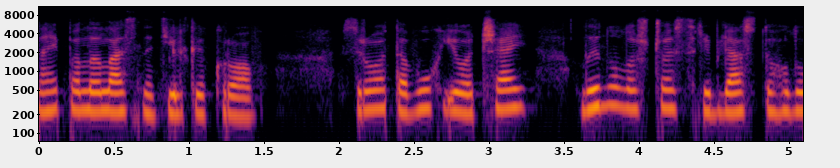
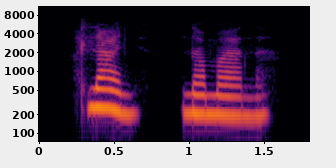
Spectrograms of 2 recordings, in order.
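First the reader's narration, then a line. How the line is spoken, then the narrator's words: Whisper. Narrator (Ukrainian): прошепотів він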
